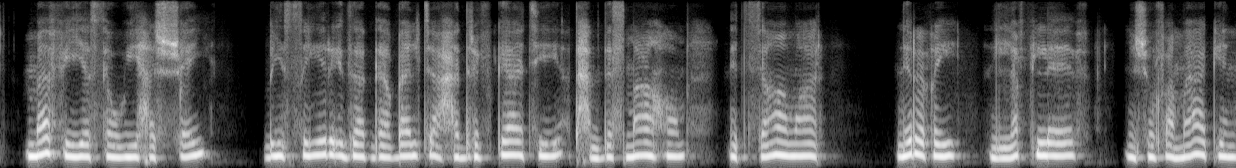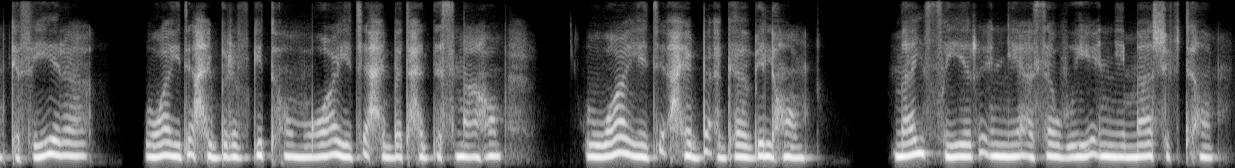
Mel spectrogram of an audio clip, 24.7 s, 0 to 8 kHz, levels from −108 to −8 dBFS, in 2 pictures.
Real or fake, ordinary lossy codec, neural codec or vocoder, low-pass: fake; none; codec, 16 kHz, 6 kbps, DAC; none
